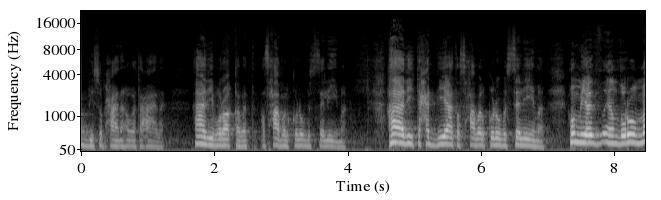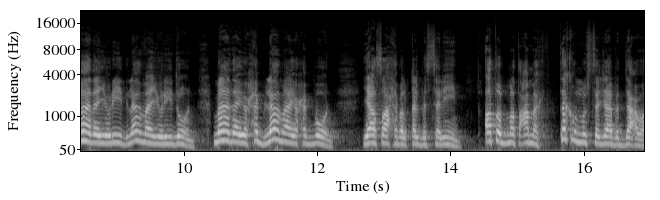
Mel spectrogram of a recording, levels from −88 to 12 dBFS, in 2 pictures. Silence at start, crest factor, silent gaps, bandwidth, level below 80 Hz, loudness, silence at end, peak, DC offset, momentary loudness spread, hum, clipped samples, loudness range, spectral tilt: 0 s; 18 dB; none; 11 kHz; -52 dBFS; -19 LUFS; 0 s; -2 dBFS; under 0.1%; 16 LU; none; under 0.1%; 10 LU; -8 dB/octave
